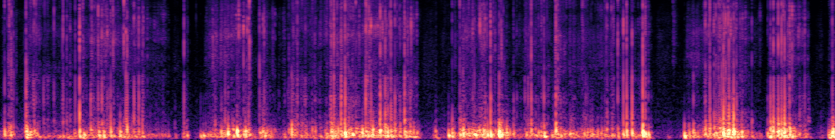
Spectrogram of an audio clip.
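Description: Long acrylic nails scratch a soft, rectangular blue sponge with woven scrub mesh, making dense, rasping, crinkly scratches. The scratching comes in continuous bursts with a low, muffled body and brief pauses between strokes.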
